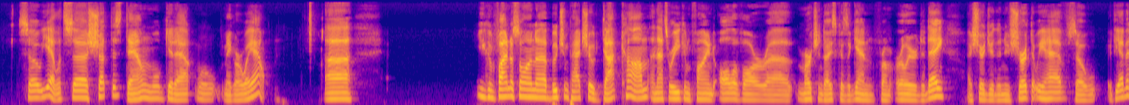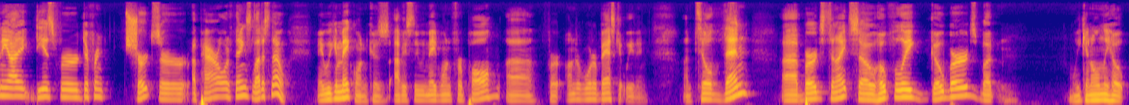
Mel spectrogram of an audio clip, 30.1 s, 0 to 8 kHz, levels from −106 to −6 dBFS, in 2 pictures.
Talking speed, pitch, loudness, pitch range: 190 wpm, 125 Hz, -24 LUFS, 105-155 Hz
